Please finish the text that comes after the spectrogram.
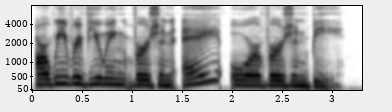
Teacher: Small rise on B.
